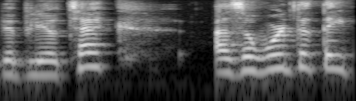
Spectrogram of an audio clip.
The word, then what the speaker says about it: bibliothèque: And so when I see bibliothèque, I pronounce it the way the French people do. as opposed to perhaps a newer learner of language who is a speaker of English who looks at it and says bibliotheki.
